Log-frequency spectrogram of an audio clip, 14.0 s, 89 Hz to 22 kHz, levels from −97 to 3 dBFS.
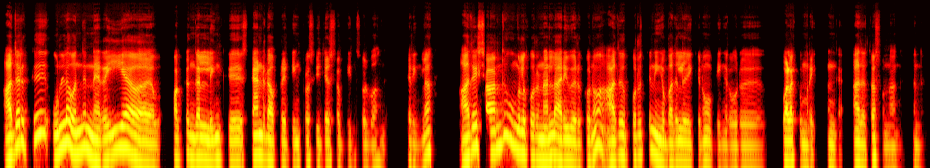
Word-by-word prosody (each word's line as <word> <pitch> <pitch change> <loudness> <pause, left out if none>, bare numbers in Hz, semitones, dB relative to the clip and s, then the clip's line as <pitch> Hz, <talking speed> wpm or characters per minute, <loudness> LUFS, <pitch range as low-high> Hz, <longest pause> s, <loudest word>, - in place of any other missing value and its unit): அதற்கு, 205 - +1 0.3
உள்ள 175 +8 +4
வந்து 150 +4 +3 0.2
நெறைய 125 +10 +2 0.8
பக்கங்கள், 120 0 +1
லிங்க், 115 +1 -1 0.3
ஸ்டாண்டர்ட் 130 -3 +3
ஆப்பரேட்டிங் 105 -1 -7
ப்ரொசீஜர்ஸ் 105 -1 -7
அப்படின்னு 95 +3 -19
சொல்லுவாங்க. 95 0 -11 0.4
சரிங்களா? 110 +8 -4 0.5
அதை 175 +9 +4
சார்ந்து 150 - +3
உங்களுக்கு 145 -7 +1
ஒரு 120 - -1
நல்ல 125 +4 +3
அறிவு 115 0 +1
இருக்கணும். 110 - -2 0.2
அதை 130 +5 +1
பொறுத்து 135 +4 -4
நீங்க 110 -4 +1
பதில் 105 +1 0
அளிக்கணும் 105 +2 -5
அப்படிங்கற 95 0 -13
ஒரு 95 0 -7 0.6
வழக்கு 110 -1 +3
முறை 95 +1 -6 0.3
அங்க. 90 -2 -8 0.3
அதைத்தான் 120 +5 -3
சொன்னாங்க 90 -1 -12 0.2
அந்த 90 -1 -13
110 Hz, 140 wpm, -24 LUFS, 100-135 Hz, 0.8 s, உள்ள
